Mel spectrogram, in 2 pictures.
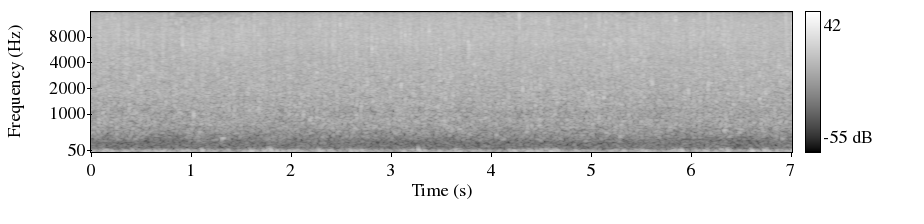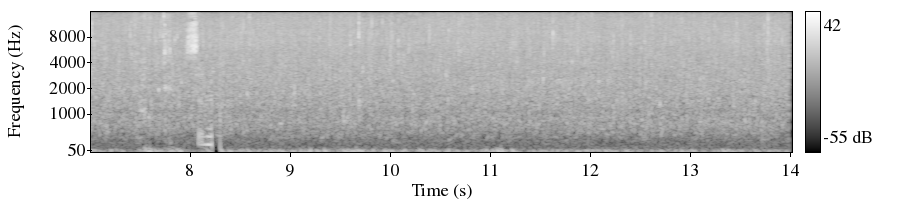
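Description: A fast stream rushes and gurgles over rocks nearby.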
